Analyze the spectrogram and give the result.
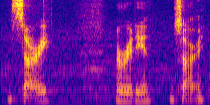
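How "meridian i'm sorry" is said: usual speaking voice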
